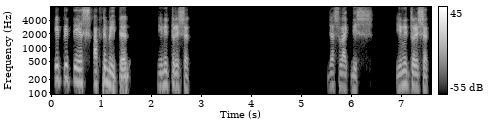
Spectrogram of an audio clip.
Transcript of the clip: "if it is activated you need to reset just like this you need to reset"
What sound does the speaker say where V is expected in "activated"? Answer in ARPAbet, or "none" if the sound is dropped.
B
